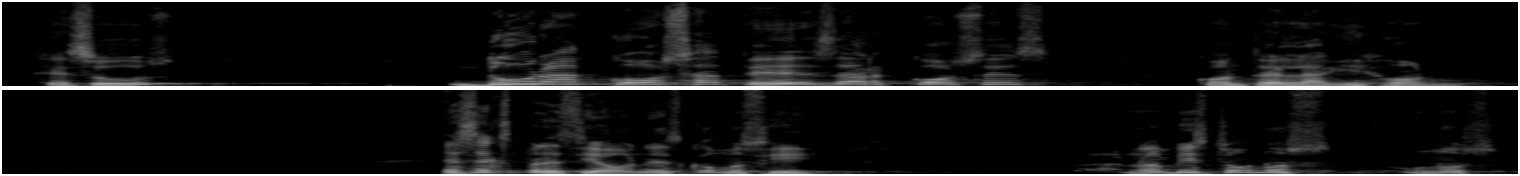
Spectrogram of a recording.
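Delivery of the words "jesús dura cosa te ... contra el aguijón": slow, louder preacher's proclamation; solemn sermon delivery of the verse; preaching scripture. Acted.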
